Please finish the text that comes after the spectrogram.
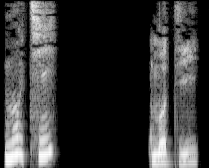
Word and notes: Motis: French

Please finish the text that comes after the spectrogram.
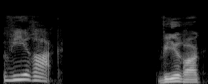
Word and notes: virág: German

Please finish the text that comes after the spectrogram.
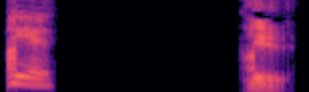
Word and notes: énael: German

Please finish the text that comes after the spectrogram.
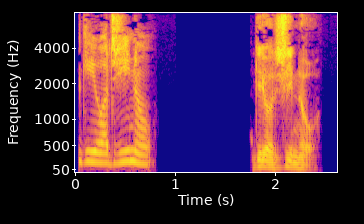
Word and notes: Giorgino: German

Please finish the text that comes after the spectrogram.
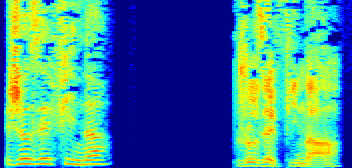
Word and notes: jozefina: French

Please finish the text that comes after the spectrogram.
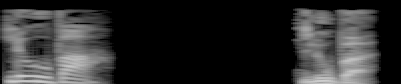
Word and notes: luba: German

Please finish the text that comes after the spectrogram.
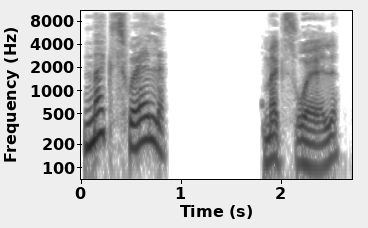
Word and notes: Maxwell: French

